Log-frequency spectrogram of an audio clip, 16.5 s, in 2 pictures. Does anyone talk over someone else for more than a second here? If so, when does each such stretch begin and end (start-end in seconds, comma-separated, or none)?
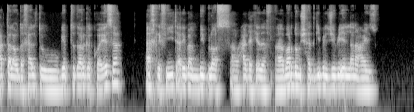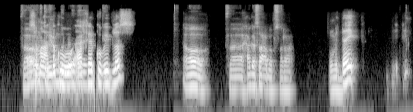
8.9-10.5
